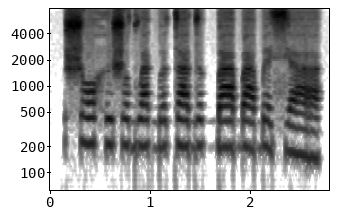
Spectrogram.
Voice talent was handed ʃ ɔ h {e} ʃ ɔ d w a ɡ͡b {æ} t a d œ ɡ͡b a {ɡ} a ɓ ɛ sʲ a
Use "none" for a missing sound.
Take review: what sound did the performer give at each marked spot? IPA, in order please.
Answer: ø, œ, ɓ

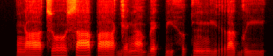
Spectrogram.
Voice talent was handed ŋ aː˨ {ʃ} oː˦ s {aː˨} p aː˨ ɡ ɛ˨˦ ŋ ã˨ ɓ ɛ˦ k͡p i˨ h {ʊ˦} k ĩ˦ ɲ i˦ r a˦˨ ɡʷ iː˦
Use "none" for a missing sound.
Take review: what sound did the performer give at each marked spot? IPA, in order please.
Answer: t͡s, aː˦, ʊ˦

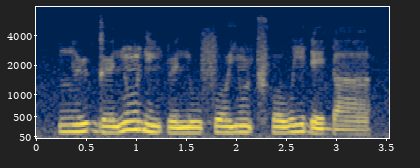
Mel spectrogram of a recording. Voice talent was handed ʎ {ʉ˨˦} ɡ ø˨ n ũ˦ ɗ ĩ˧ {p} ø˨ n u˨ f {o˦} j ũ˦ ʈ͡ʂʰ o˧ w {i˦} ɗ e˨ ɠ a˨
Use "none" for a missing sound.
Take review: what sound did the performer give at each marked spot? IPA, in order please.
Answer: ʉ˨˦, p, o˦, i˦

